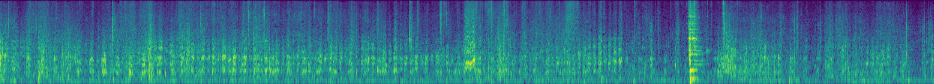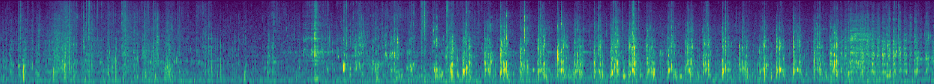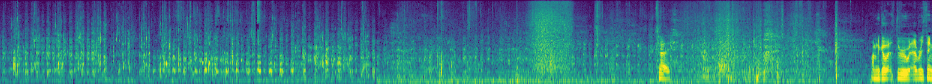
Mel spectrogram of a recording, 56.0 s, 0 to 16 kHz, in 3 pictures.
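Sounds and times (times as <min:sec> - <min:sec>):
dog panting: 0:00.0 - 0:13.6, 0:14.8 - 0:19.8, 0:34.6 - 0:48.0, 0:48.7 - 0:54.0
dogs lapping water: 0:00.0 - 0:48.1, 0:48.8 - 0:54.8
short rustle: 0:50.8 - 0:53.8.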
